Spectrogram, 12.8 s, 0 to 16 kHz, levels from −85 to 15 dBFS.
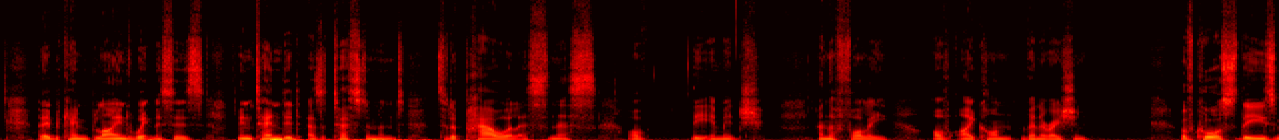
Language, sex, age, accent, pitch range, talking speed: English, male, 30-49, British, 100-120 Hz, 110 wpm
